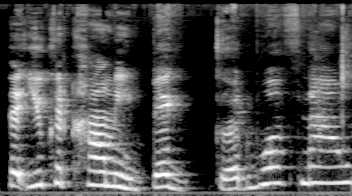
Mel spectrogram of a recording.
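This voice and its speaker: A woman's voice: high voice, sing-song, moderate pace, noisy background. A woman voicing a male storybook big bad wolf, wounded and eager to please, with an emotional delivery. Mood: gentle, shy. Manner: emotional, swinging from sweet pleading to howling.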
